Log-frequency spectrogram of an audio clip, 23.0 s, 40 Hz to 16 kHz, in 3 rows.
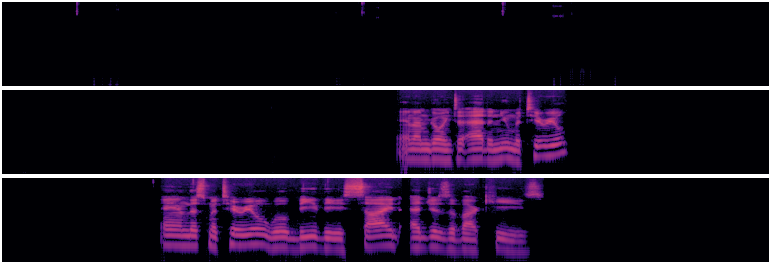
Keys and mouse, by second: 0.2 z, 0.3 z, 17.4 shift+z.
